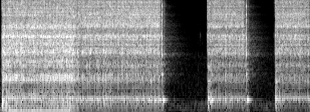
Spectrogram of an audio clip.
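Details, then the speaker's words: Antenna rotator with the bottom plate off: motor whirs about two seconds, then two short bursts with clean stops as the brake pin on the working side retracts freely at power-on; normal brake release, unlike the stuck other side. "see on this side if I turn the power on you'll see that pin retract"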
